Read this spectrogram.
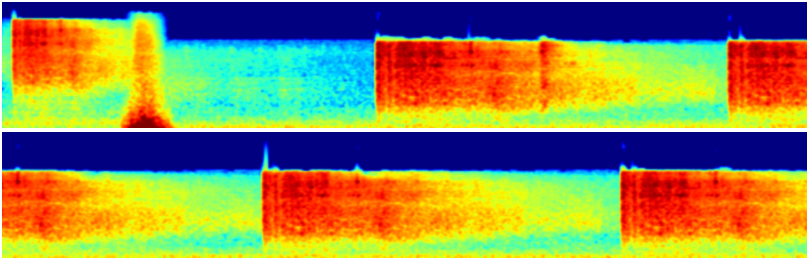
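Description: Gunshots from a mobile game ring out in bursts through a small speaker.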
